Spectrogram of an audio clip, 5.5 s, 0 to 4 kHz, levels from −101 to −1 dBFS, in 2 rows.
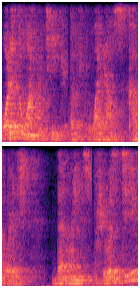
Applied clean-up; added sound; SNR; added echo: neural separator model SepFormer DNS4.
